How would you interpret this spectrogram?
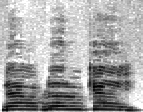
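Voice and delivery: high, soft, breaking voice; high, hushed "not okay"; retold tearful reply. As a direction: plead it in a high, soft crack. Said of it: "And I'm like".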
